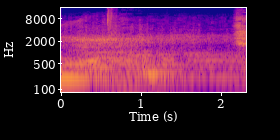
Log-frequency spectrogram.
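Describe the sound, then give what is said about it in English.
A car engine revving as a bright yellow Ford Mustang goes past: a loud, harmonic engine drone whose pitch dips briefly mid-clip, with a short burst of hiss near the end. No one speaks. “He is a daily occurrence in his bright yellow Ford Mustang.”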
